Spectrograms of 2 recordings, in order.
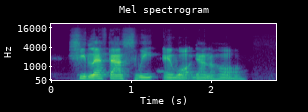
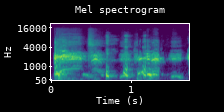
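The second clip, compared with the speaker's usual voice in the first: big laugh. Real, not acted. Laughing at own story.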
